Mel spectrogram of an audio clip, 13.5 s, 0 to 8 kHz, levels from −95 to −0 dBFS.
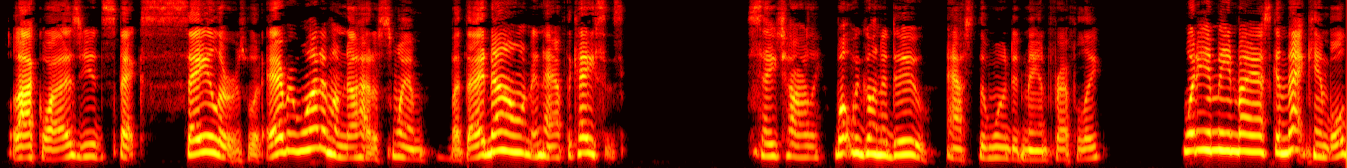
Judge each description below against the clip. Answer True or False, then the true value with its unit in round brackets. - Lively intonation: True (6.8 semitones)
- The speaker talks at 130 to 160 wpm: False (175 wpm)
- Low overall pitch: False (250 Hz)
